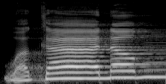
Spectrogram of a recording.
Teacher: karena ada huruf lam dengan baris fathah panjang cara bacanya panjang lamnya dua harakat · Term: matabi'i muqaddar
